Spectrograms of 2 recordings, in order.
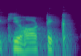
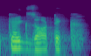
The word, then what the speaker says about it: quixotic: The Quixote is the spelling, and when you say he is a very quixotic. I used to speak. I did not know this pronunciation. हम बोलते थे quixotic. Actually, quixotic है वो.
